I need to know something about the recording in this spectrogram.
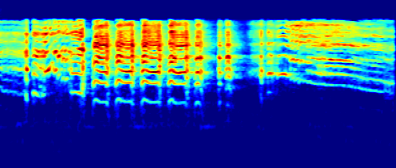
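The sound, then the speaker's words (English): A parrot mimics an infant's crying with a series of rapid, high-pitched sobbing wails, then a long, drawn-out falling cry, convincingly baby-like. No one speaks. “It sure sounds like a baby, but guess what it is? It's a parrot.”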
